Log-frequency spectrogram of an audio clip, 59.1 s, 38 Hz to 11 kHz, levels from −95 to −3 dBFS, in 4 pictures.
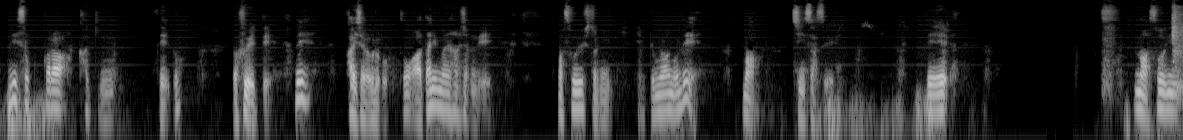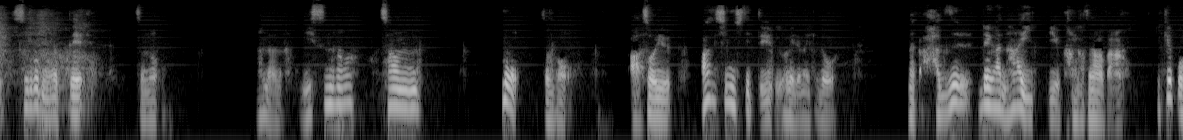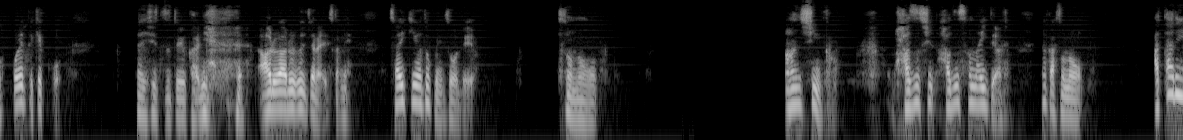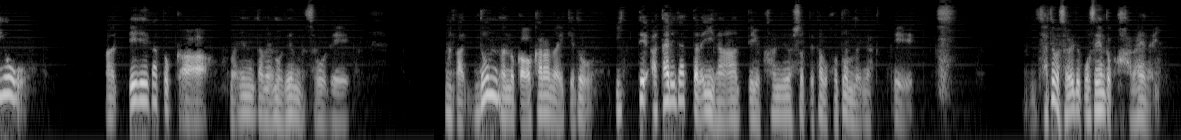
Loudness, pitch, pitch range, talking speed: -33 LUFS, 140 Hz, 115-175 Hz, 265 characters per minute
